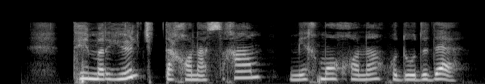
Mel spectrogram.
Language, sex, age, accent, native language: Uzbek, female, 18-24, Buxoro, Uzbek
